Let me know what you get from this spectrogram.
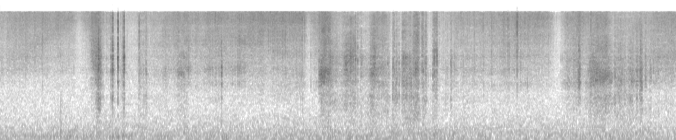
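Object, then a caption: Foam packing peanut. A single small white packing peanut of solid foam is bent and squeezed between thumb and fingers, rubbing against itself. It gives off bursts of bright, dry squeaking and crinkling over a faint hiss, with almost no low end.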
